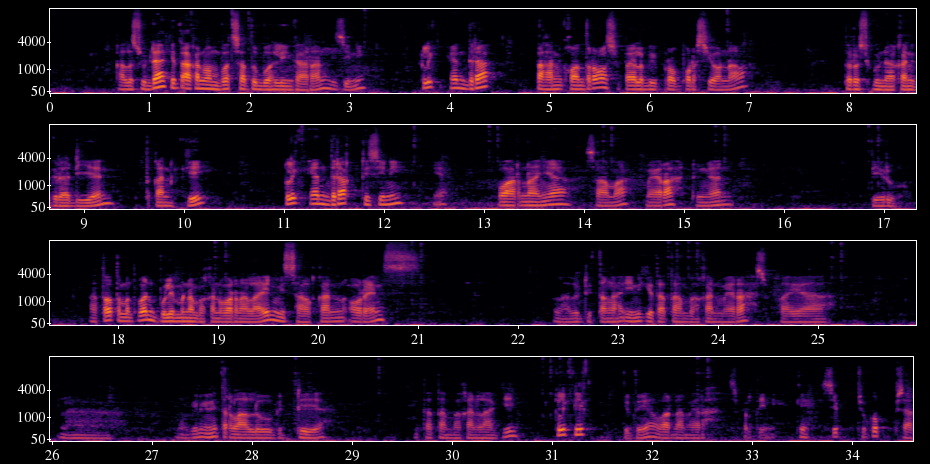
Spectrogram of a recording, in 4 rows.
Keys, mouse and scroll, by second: 1.4 click, 2.3 e, 3.1-7.0 drag, 7.4-7.8 ctrl+scroll up 1, 9.8 g, 11.2-12.5 drag, 13.1 click, 14.2 click, 15.3 click, 16.9 click, 18.9 click, 20.9 click, 23.5 click, 25.1 click, 28.4 click, 30.9 click, 32.5 click.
